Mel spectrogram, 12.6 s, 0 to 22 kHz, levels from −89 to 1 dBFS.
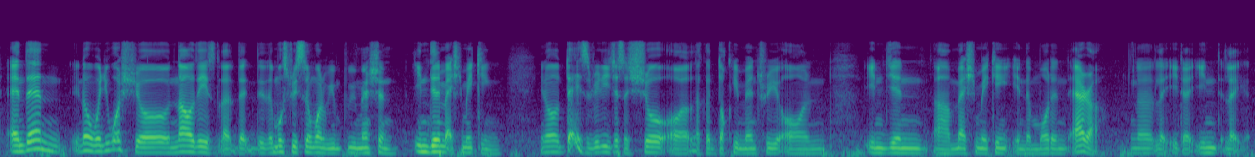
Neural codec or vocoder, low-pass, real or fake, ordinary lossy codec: none; 7.2 kHz; real; none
